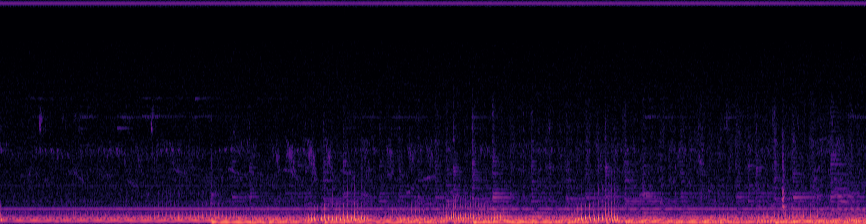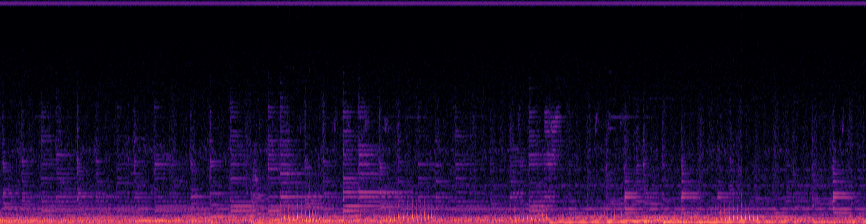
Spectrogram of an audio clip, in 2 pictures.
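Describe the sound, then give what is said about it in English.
Male frogs calling at a breeding pond, deep resonant croaks repeating in a loose rhythm every second or two over a continuous low droning chorus. “And then it's the calls of the male that lure them in. In a pond, male frogs' vocal sacs expand.”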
